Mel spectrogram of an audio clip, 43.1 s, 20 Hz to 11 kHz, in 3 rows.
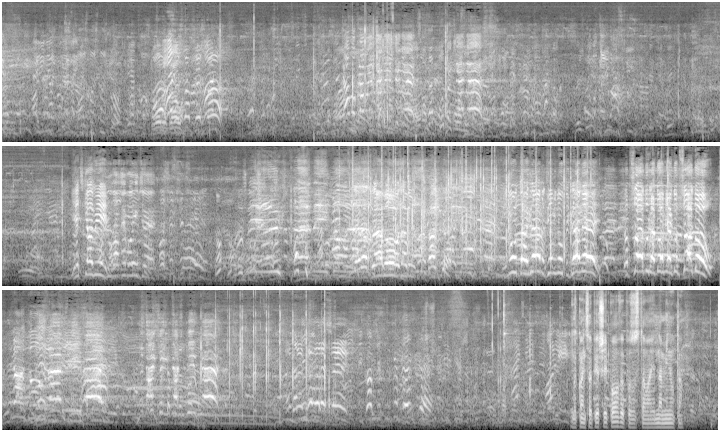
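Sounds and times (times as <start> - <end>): voices shouting and calling: 0.0 - 43.0.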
